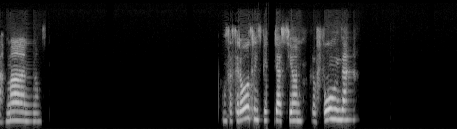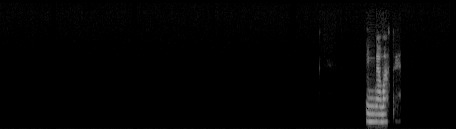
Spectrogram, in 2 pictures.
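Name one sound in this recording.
A woman speaks calmly and softly over an online call, with long pauses.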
